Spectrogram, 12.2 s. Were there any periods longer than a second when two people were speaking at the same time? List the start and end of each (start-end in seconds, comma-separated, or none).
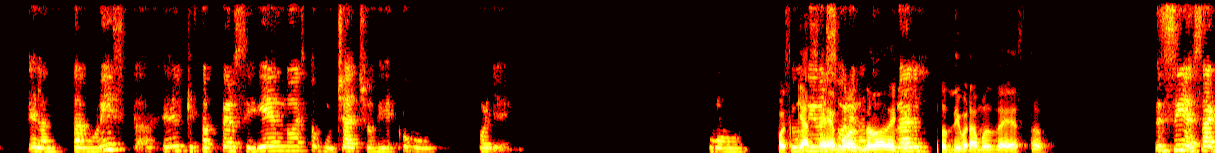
7.9-9.3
